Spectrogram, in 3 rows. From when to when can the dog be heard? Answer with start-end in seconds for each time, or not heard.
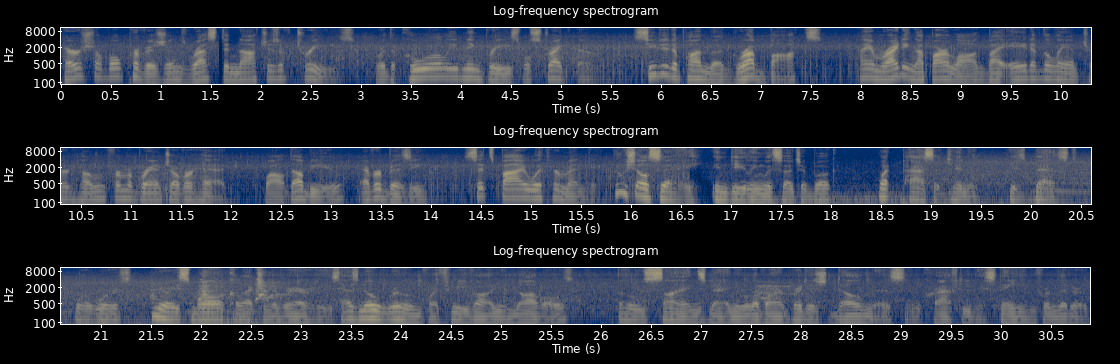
21.4-23.1.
